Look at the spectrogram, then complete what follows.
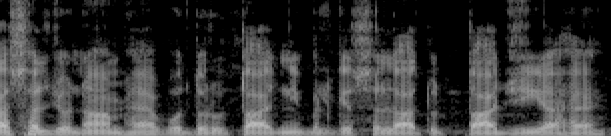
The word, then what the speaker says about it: درود تاج: کھاتے تھے۔ اور درود تاج شریف کا جو تلفظ ہے، لوگ اس کو درود تاج پڑھ دیتے ہیں، حالانکہ اگر ہم درود تاج پڑھیں گے تو اس کا مطلب ہوا کہ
